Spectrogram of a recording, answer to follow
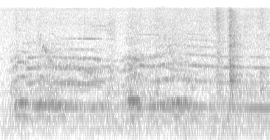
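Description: A bird's long call, held for about a second and a half and dropping in pitch near the end; faint.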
